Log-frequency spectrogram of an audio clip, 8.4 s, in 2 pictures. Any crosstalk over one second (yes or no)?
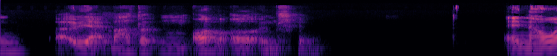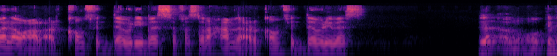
no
